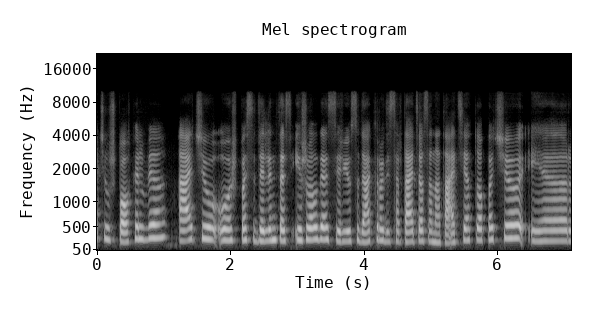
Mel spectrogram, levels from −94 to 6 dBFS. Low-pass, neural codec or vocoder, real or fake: 9.9 kHz; codec, 24 kHz, 1.2 kbps, DualCodec; fake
